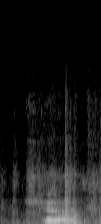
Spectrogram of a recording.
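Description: Chalk knocking and scraping on a blackboard, with a brief stretch of low speech about a second in.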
